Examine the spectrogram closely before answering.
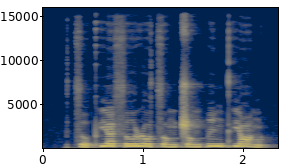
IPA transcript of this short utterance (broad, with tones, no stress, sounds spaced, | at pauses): t͡s ɹ̩˨˩ pʰ j ɛ˥˩ s ɹ̩˥ ɻ ɤ˥ t͡s ɤ˧˥ ŋ ʈ͡ʂ ɤ˧˥ ŋ p i˥˧ ŋ t̪ʰ j ɑ˥˩ ŋ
